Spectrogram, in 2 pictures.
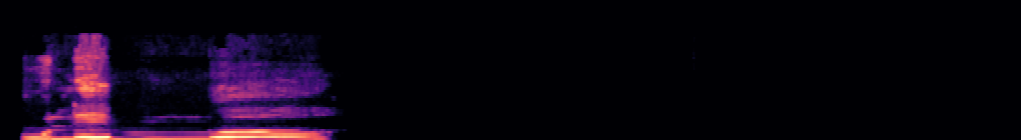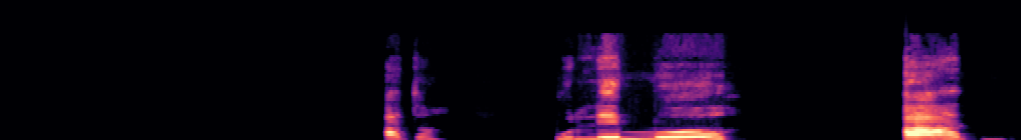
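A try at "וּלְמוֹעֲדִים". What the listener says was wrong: Exactement.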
